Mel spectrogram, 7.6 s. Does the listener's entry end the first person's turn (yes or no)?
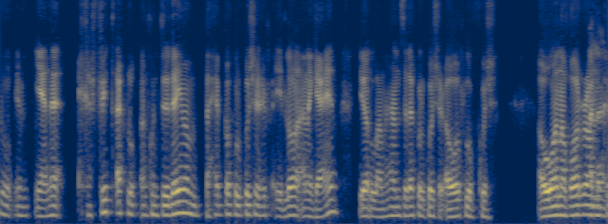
no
